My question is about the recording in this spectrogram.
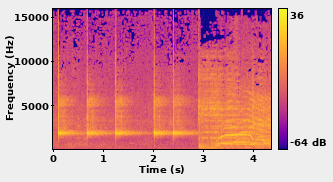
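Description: Claves tapping five sharp wooden clicks in a three-then-two pattern, the son clave rhythm that opens a salsa track. Just before the end the full salsa band comes in with horns and bass.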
